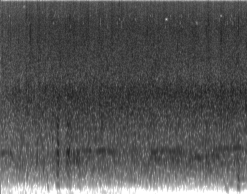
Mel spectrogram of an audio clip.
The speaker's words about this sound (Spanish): Pero lo que dice que hagamos con las manos, aplaudí, A ver, trajo sus manos.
